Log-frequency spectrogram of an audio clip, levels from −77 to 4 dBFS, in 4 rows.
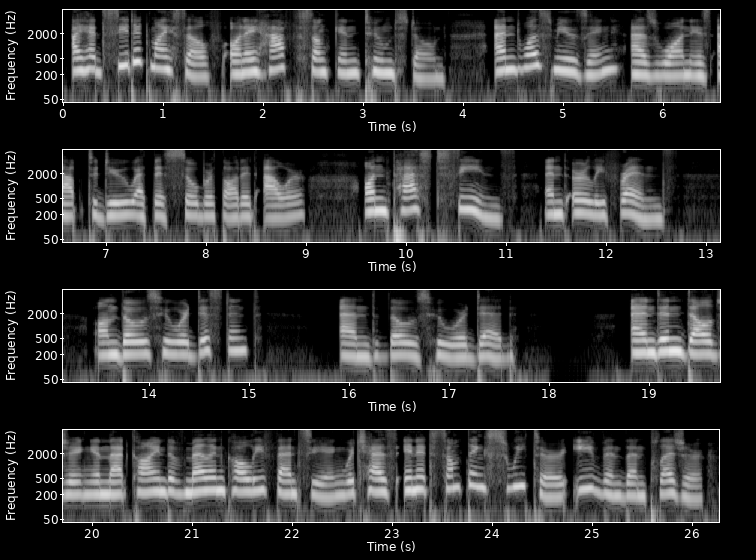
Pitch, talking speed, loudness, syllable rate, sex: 215 Hz, 125 wpm, -19 LUFS, 3.9 syllables/s, female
